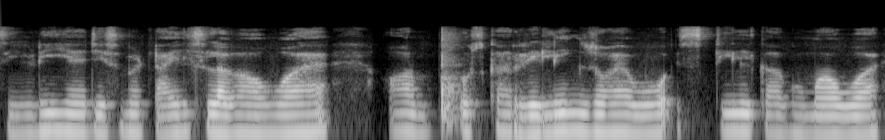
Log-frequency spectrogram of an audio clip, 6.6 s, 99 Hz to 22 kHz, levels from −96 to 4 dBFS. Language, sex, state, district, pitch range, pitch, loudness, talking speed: Hindi, male, Jharkhand, Deoghar, 130-140 Hz, 135 Hz, -20 LUFS, 135 wpm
